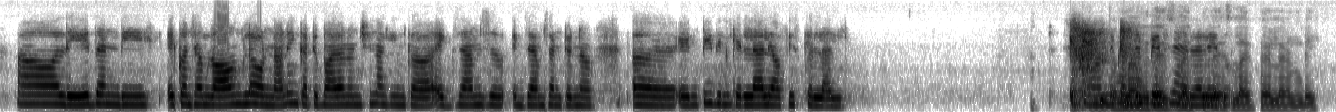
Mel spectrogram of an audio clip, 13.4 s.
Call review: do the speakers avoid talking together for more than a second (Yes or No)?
No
